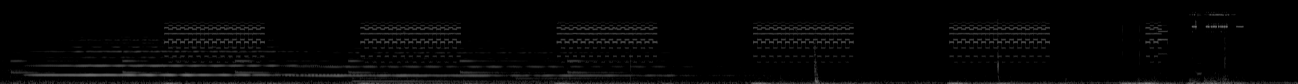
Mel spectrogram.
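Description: A phone ringing with an electronic trilling ring: five rings, each about a second long and about two seconds apart. Under the first rings, soft sustained string music fades out.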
